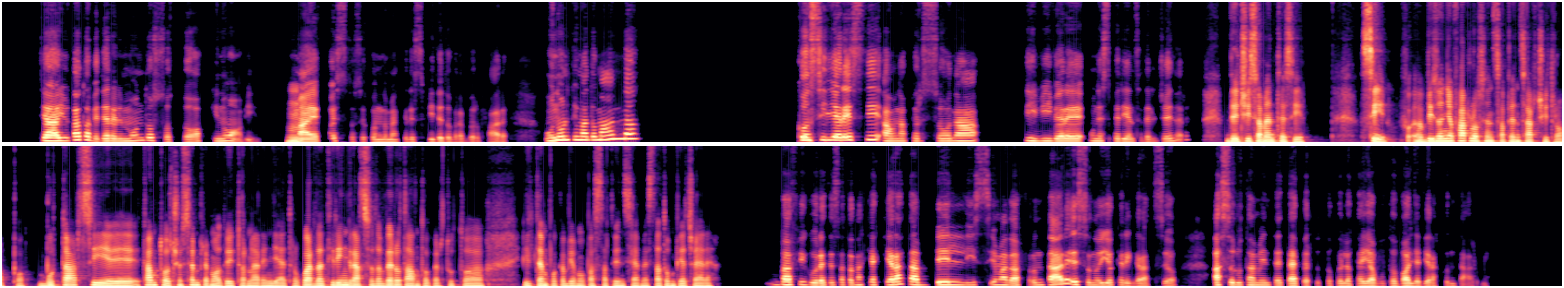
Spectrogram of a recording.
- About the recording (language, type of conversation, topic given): Italian, podcast, Qual è stata una sfida che ti ha fatto crescere?
- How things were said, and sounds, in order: stressed: "bellissima"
